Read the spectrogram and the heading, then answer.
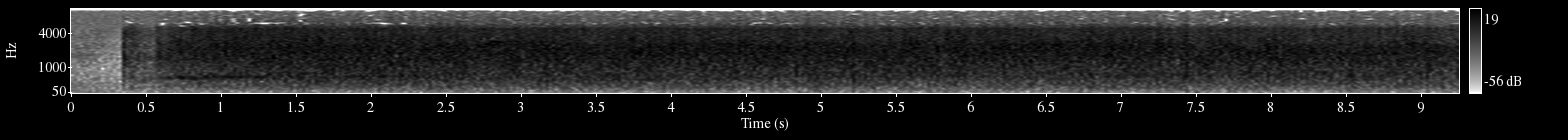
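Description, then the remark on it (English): A game show audience breaks into loud, steady applause after a brief quiet start, the dense clapping holding at an even level for about nine seconds without easing off; the applause is scored 9. “Well, you get 9 for your applause, and there were one or two gnaws there from you”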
